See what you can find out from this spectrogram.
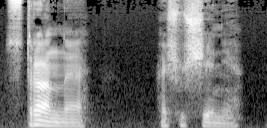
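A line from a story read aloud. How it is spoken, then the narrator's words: Muttered. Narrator (Russian): пробормотал Вильям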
